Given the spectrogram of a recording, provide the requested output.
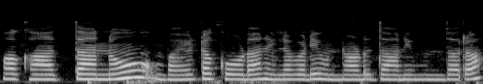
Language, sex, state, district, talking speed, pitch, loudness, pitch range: Telugu, female, Andhra Pradesh, Sri Satya Sai, 100 wpm, 230 Hz, -17 LUFS, 225-245 Hz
